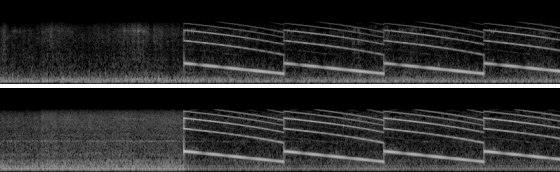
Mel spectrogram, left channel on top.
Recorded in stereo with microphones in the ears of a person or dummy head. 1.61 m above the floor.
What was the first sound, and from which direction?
A fire alarm, 35° right (ahead or behind).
